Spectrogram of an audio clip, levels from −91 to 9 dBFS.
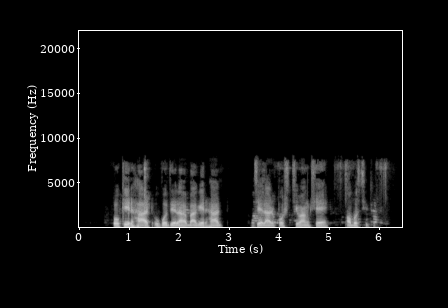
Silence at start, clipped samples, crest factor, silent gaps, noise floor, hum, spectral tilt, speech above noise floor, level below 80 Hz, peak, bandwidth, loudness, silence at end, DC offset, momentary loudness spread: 0.7 s; under 0.1%; 16 dB; 3.12-3.19 s; -77 dBFS; none; -5.5 dB/octave; 60 dB; -56 dBFS; -2 dBFS; 8 kHz; -17 LUFS; 0.5 s; under 0.1%; 11 LU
